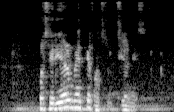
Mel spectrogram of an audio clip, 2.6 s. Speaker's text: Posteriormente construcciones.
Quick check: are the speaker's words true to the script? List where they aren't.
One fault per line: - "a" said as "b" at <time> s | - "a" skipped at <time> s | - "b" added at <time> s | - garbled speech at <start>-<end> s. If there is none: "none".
none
